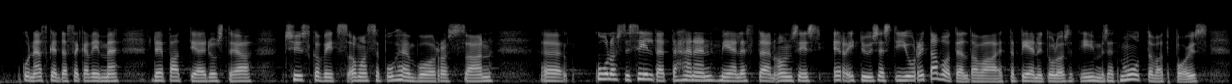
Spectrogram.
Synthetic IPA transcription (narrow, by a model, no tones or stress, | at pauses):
kunæskent̪æsːækæʋimːede̞pɑt̪ːiɑe̞dust̪ɑjɑtt͡ʃisko̞ʋit̪so̞̰mɑsːɑpuɦenʋuorosːɑːnː | kuːlo̞st̪isilt̪æet̪ːæɦænenmielest̪æːnʔo̞nsiːse̞ɾit̪yise̞st̪ijjuːɾit̪ɑʋo̞t̪e̞lt̪ɑʋɑːe̞t̪ːæpienit̪ulo̞set̪ihmiset̪muːt̪ːuʋɑt̪po̞js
